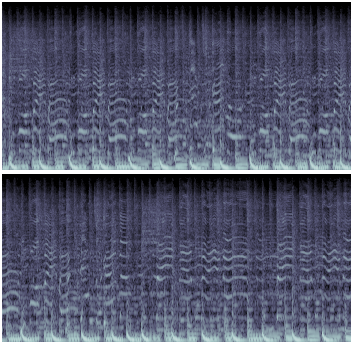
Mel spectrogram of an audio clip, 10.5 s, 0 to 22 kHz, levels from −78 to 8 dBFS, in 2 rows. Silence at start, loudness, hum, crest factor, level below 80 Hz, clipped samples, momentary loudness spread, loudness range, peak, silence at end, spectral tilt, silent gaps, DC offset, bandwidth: 0 s; -16 LUFS; none; 8 dB; -16 dBFS; under 0.1%; 1 LU; 0 LU; -4 dBFS; 0 s; -5 dB/octave; none; under 0.1%; 18 kHz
